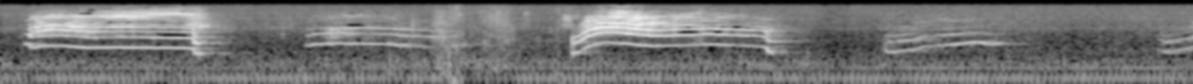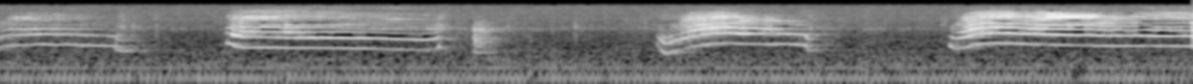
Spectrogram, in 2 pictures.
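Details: Cat meowing, a sound meant to attract a stray cat: long harmonic meows that rise then level off, about six calls spaced one to two seconds apart, with a faint low hum underneath.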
